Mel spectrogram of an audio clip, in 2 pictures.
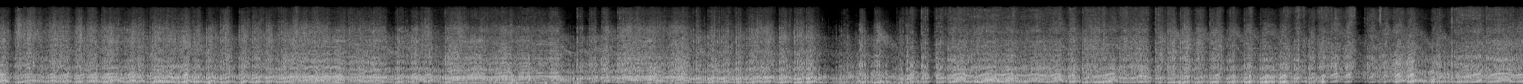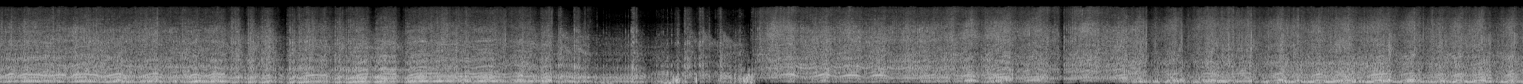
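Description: Gas-powered lawn equipment engine running steadily under load, its pitch wavering up and down as it works, with a few brief dips in level.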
